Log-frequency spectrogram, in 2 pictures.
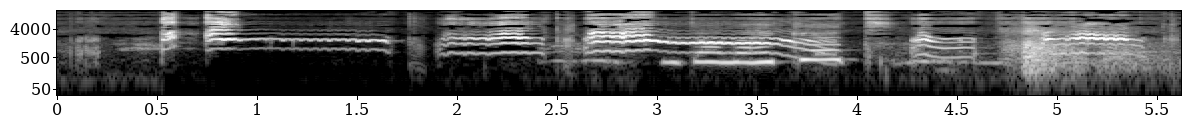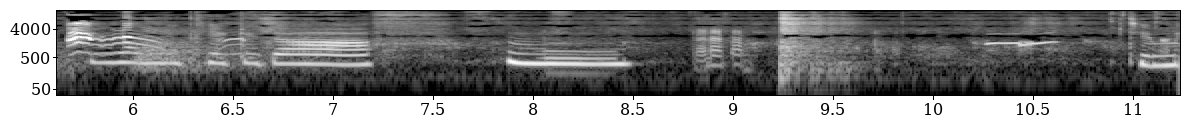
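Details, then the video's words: Several puppies crying and howling together, overlapping short whines and wavering howls, with people talking in the background. "Crying or Howling??? - CUTE puppies"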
